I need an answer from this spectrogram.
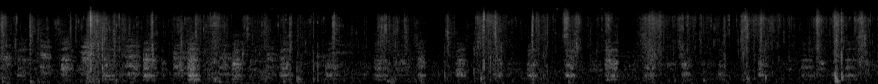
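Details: Golden Retriever Kohaku walking through still, windless woods, breathing with a chuffing, locomotive-like rhythm; quick breathy bursts repeat steadily under crunching footsteps of people walking alongside, with no birds or insects audible.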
